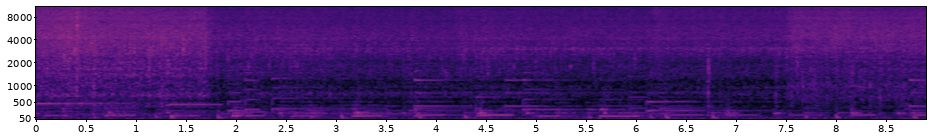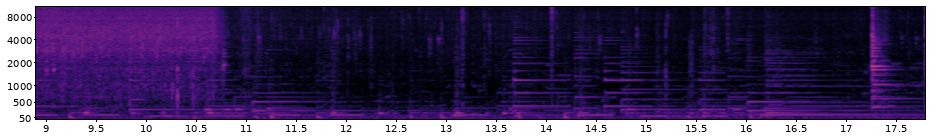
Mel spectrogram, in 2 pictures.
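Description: Tawilis fish fry in hot oil until crispy at an outdoor farm kitchen, a dense continuous sizzle under background music, close and steady, with a single knock near the end.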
